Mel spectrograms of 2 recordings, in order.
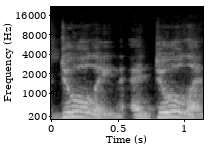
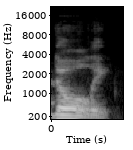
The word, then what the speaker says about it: Doolin: 1945, Doolin, it was Doolin, not Doley. I'm sorry, I mispronounced it.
